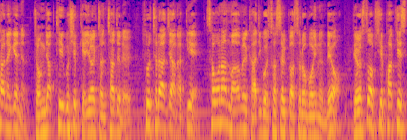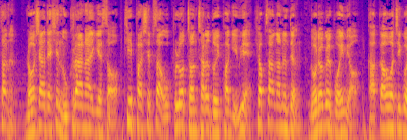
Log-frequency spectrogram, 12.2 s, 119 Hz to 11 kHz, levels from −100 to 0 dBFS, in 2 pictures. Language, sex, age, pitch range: Korean, male, 30-49, 145-185 Hz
